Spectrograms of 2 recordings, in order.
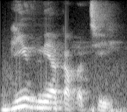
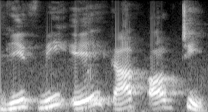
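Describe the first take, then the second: First: The word 'of' is reduced to a weak 'uh'. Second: The word 'of' is pronounced fully and clearly. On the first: This is how native speakers say it. The speaker calls it right. "They'll say give me a cup of tea. Repeating, ... অফটা গেল কোথায়?" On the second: This is how non-native speakers usually say it. The speaker calls it wrong. "এই বাক্যটা আমরা বলে কি বলছি?"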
